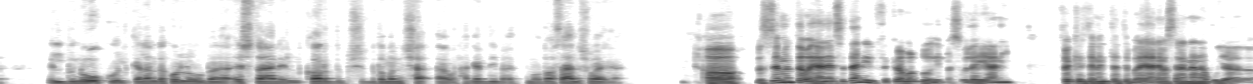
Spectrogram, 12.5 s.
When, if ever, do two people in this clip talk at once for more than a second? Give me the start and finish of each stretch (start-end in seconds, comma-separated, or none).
none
